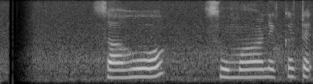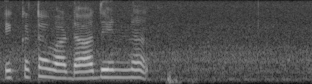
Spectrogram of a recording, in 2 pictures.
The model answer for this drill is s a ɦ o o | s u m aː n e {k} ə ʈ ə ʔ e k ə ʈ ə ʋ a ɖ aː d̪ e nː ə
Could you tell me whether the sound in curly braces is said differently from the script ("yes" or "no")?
no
